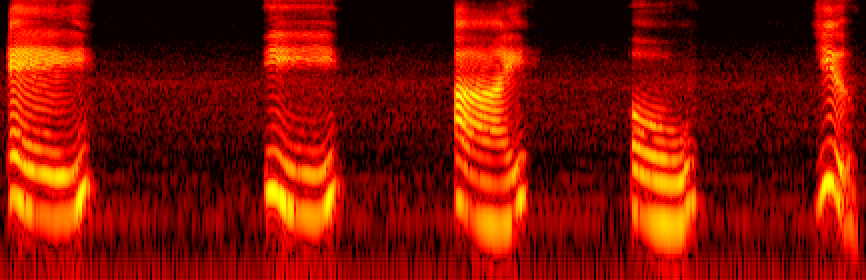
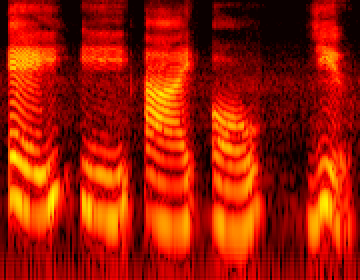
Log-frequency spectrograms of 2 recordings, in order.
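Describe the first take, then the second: First: The letters are said slowly. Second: The letters are said fast.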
